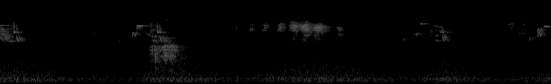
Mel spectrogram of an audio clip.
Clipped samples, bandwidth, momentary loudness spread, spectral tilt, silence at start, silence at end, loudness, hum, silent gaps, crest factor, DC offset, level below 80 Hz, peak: under 0.1%; 11 kHz; 24 LU; 0 dB/octave; 0 s; 0 s; -46 LUFS; none; none; 22 dB; under 0.1%; -88 dBFS; -30 dBFS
